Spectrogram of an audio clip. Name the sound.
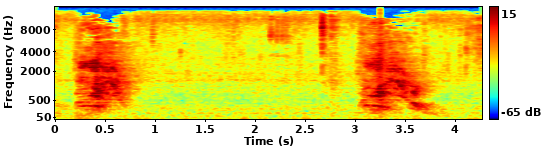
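sneeze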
